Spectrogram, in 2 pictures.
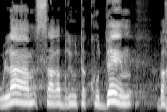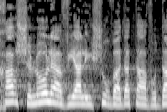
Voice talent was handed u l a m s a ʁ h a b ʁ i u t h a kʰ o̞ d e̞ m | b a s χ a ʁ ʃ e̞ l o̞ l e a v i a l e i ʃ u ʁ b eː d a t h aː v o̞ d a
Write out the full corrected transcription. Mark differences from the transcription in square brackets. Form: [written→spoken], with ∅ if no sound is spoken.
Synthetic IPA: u l a m s a ʁ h a b ʁ i u t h a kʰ o̞ d e̞ m | b a [s→∅] χ a ʁ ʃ e̞ l o̞ l e a v i a l e i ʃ u ʁ [b→v] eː d a t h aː v o̞ d a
